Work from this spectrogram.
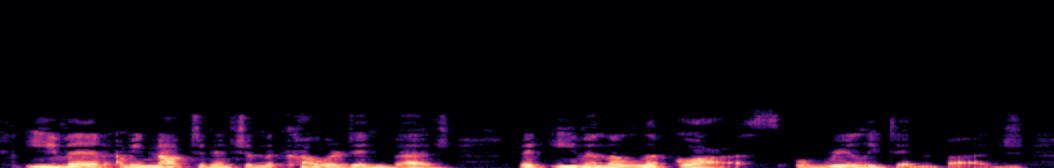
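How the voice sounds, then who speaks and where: A woman speaks fairly slowly in a very deep, low pitch, with noticeable background noise behind her. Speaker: beauty vlogger. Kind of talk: product review vlog. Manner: casual, many fillers.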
